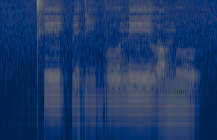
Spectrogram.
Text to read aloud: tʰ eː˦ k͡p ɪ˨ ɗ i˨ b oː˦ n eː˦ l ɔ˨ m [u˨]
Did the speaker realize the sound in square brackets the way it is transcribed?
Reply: no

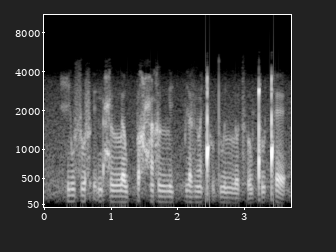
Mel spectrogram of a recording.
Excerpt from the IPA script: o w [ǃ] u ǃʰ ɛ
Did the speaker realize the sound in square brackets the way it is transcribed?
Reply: yes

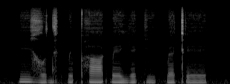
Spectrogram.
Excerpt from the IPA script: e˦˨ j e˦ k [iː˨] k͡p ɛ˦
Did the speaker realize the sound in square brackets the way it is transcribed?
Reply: yes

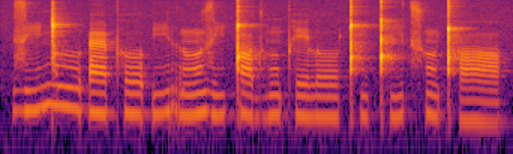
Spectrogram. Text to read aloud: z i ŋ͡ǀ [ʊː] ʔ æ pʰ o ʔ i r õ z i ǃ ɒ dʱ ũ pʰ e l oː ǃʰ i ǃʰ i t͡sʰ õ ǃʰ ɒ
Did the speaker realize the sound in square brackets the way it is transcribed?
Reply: no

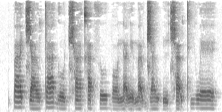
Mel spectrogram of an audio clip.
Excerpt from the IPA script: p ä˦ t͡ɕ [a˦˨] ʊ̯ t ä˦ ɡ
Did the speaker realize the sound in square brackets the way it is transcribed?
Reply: no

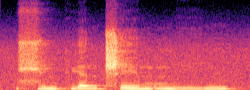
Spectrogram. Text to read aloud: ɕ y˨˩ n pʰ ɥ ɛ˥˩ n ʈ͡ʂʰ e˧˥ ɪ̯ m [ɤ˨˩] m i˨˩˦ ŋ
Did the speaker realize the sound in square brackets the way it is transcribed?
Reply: no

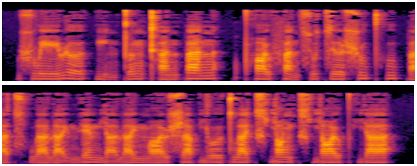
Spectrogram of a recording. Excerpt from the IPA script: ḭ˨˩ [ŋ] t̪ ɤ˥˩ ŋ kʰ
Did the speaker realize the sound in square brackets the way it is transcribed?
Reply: no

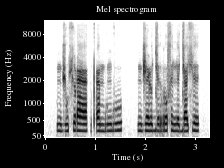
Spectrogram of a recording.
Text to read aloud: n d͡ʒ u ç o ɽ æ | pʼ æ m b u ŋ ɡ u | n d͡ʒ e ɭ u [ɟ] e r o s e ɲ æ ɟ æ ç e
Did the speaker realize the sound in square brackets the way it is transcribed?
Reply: yes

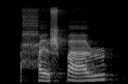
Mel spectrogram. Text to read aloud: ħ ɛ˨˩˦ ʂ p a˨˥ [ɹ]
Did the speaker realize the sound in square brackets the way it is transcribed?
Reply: yes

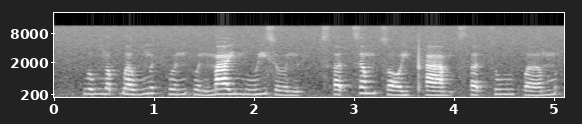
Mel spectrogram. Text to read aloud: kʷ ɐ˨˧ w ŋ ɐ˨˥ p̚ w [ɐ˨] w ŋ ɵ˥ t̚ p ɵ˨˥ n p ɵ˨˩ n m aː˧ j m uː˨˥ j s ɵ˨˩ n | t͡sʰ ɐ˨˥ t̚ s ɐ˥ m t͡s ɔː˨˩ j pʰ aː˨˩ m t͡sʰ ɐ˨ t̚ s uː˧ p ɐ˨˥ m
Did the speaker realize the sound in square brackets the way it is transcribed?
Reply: yes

